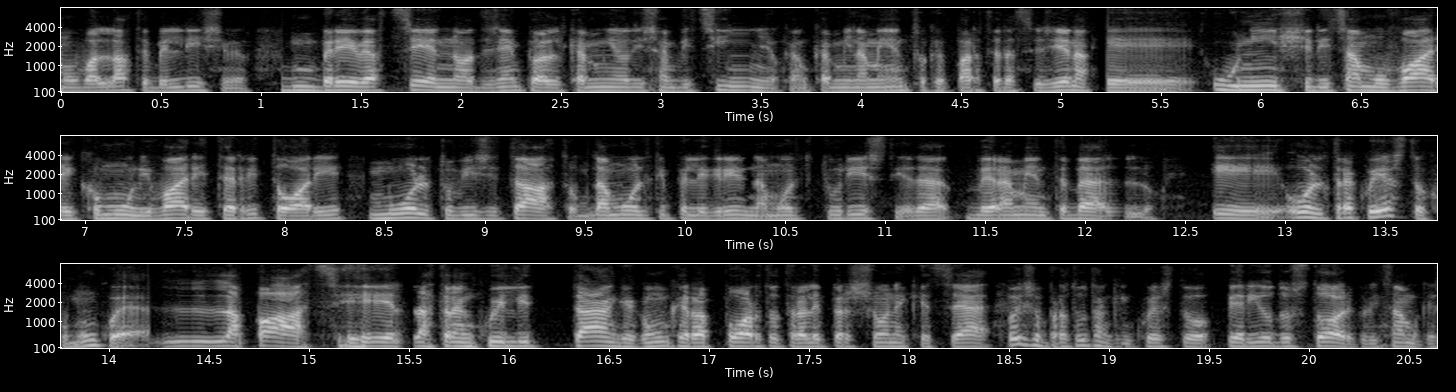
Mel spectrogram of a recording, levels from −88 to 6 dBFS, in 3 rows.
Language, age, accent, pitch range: Italian, 30-49, native, 125-145 Hz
